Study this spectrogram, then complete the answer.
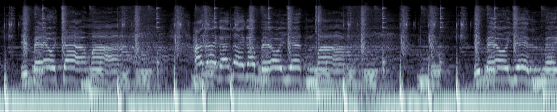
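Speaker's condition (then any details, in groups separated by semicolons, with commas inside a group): No condition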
